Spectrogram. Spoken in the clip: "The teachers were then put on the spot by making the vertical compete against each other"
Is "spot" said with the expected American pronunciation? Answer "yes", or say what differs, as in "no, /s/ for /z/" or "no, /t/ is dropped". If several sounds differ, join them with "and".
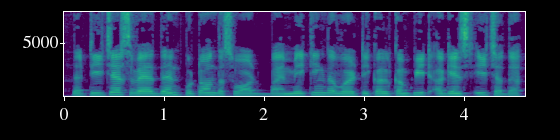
no, /p/ is dropped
